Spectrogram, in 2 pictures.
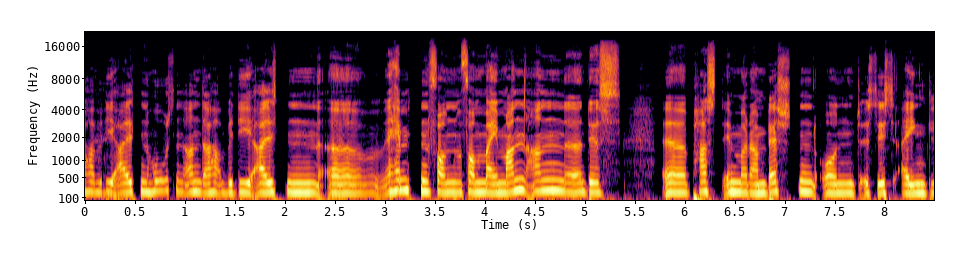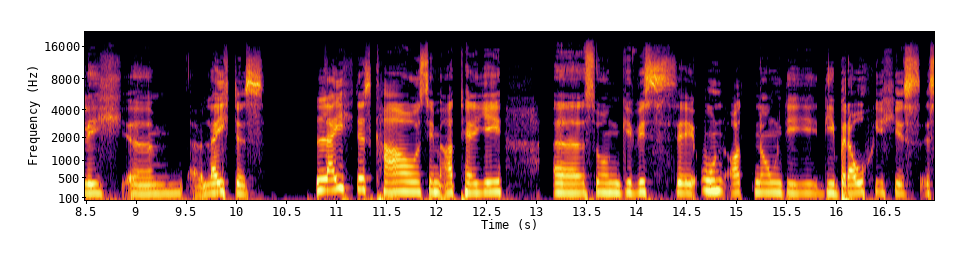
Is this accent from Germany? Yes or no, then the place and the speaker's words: yes; Bavaria, Germany; born there; Ja, ich bin im Allgäu geboren, in einer sehr ländlichen Gegend, auch auf so einem Bauernhof.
